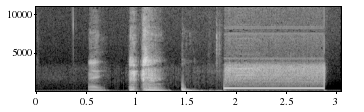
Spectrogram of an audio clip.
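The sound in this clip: A telephone ringing tone sounds as a call is placed. A voice speaks briefly, then one steady, mid-pitched tone holds for about a second before cutting off.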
